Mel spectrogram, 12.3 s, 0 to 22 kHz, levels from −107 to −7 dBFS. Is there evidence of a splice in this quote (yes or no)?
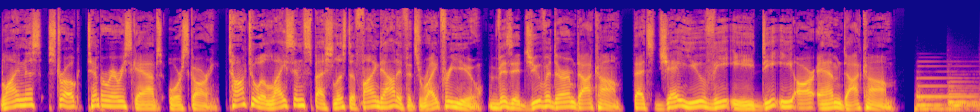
no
